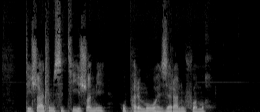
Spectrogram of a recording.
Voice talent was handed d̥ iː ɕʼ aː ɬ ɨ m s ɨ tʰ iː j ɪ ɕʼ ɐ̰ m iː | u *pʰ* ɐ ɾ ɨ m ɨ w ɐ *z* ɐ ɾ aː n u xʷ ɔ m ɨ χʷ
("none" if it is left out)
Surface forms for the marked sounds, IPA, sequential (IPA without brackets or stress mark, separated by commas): pʰ, z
